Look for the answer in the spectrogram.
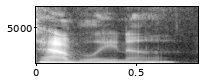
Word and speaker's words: javelina: And if you are wondering what a javelina is, and it looks like javelina to the untrained eye. – Starts with a J. – It's pronounced javelina.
